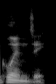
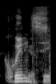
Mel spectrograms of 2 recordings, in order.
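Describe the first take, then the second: First: The name is said the local way. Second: The name is said the common outsider way. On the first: This is the actual pronunciation. The speaker calls it right. "but it's actually Quincy" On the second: This is how people often get it wrong. The speaker calls it wrong. "often mispronounced as Quincy"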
